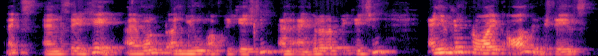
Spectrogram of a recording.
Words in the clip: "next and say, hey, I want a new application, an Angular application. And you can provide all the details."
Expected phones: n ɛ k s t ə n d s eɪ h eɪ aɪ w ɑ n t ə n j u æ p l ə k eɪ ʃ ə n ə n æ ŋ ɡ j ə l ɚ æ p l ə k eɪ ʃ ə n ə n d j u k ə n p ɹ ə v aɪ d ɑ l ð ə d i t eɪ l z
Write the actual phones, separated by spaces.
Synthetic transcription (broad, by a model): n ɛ k s t ə n d s eɪ h eɪ aɪ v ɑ n t ə n j u æ p l ə k eɪ ʃ ə n ə n æ ŋ ɡ j ə l ɚ æ p l ə k eɪ ʃ ə n ə n d j u k ə n p ɹ ə v aɪ d ɑ l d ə d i t eɪ l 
